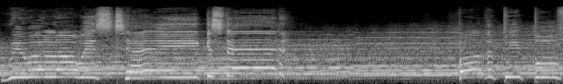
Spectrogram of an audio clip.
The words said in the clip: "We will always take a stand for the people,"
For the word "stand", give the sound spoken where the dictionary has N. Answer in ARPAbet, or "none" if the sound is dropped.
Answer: none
